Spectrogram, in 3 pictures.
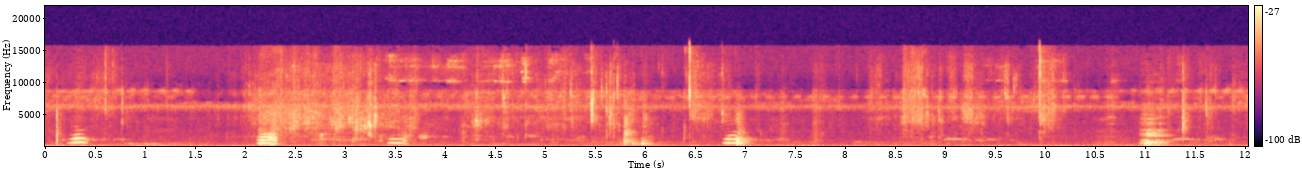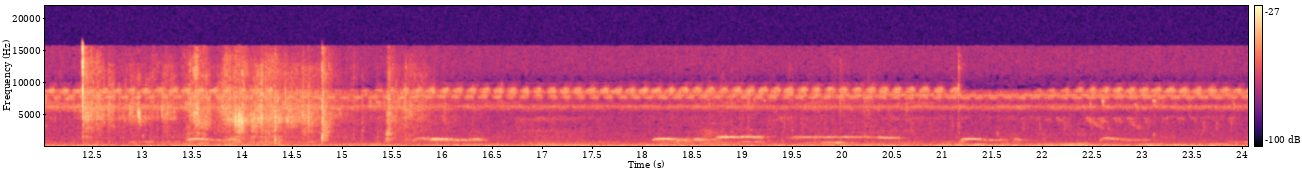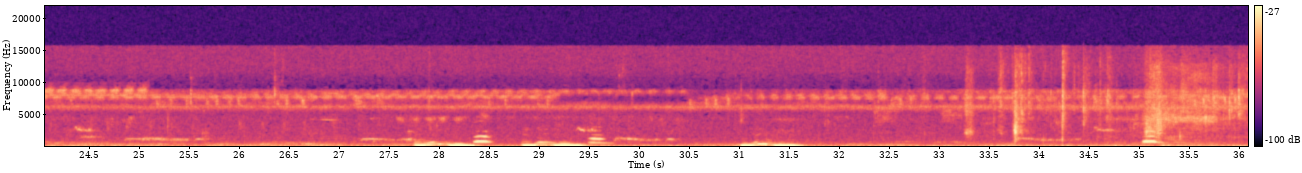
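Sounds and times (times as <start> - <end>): insect buzz: 0.0 - 11.7
rustling leaves and snapping branches: 2.2 - 6.9, 8.2 - 10.3, 11.4 - 15.8, 33.3 - 36.0
bird chirps: 33.2 - 35.8.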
